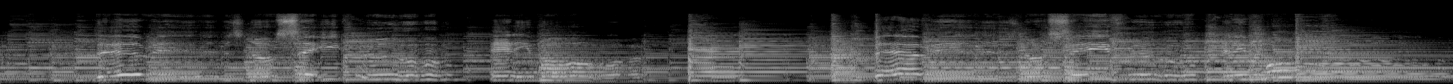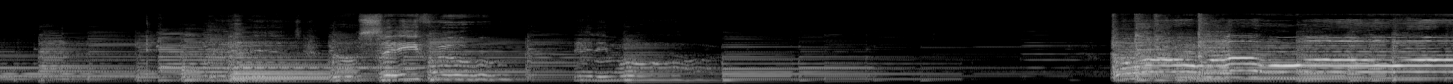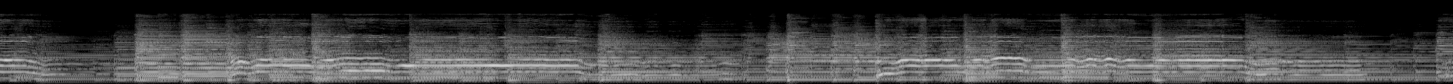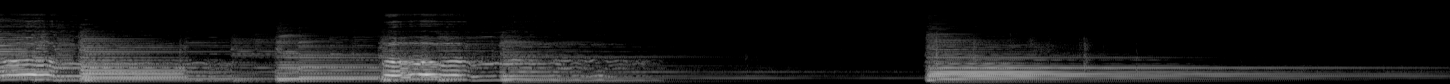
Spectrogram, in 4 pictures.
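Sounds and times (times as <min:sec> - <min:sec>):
man singing: 0:00.0 - 0:07.2, 0:08.3 - 0:14.5, 0:16.1 - 0:22.2, 0:25.6 - 0:46.0, 0:47.2 - 0:50.5
acoustic guitar strumming: 0:00.0 - 0:58.0.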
